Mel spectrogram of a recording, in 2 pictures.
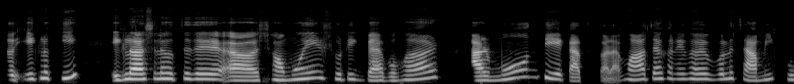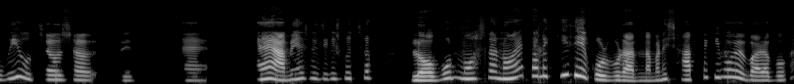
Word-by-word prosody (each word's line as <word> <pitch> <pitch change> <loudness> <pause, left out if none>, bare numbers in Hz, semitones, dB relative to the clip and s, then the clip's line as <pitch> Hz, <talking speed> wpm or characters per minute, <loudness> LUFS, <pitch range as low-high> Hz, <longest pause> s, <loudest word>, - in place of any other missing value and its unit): তো 220 - -2 0.2
এগুলো 285 +4 +1
কি? 285 +2 +2 0.5
এগুলা 245 +4 +6
আসলে 255 +2 -2
হচ্ছে 260 +1 -3
যে, 245 - +3 0.3
"আ - - +7 0.4
সময়ের 235 +8 0
সঠিক 245 -2 -6
ব্যবহার, 195 +8 0 0.5
আর 190 - +8 0.2
মন 295 +9 -1 0.2
দিয়ে 265 -6 +3
কাজ 160 - +2 0.2
করা।‘’ - - -6
মা 220 - +1 0.2
যখন 265 0 -3
এভাবে 250 0 -2
বলেছে, 265 +1 -6
আমি 210 +6 -8
খুবই 230 +6 -6
উৎসাহ 220 -2 -5 0.2
সহ 205 -1 -2 0.4
রি 180 - -14 0.6
হ্যাঁ। 180 -1 -12 0.6
হ্যাঁ, 260 +2 +5
আমি 200 +3 -4
আসলে 275 0 -8
জিজ্ঞেস 250 0 -11
করছিলাম, 295 +2 -10 0.4
‘’লবণ 190 +9 +2
মশলা 265 +4 -1
নয়! 285 +7 +2
তাহলে 390 0 -2
কি 430 - -2
দিয়ে 390 -5 +6
করব 205 -4 +1
রান্না? 170 0 -2
মানে 230 - -4
স্বাদটা 220 +8 -5
কিভাবে 330 -2 -2
বাড়াবো?‘’ 190 0 -3
245 Hz, 160 wpm, -24 LUFS, 205-275 Hz, 0.6 s, আর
